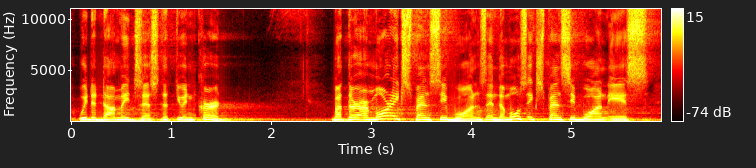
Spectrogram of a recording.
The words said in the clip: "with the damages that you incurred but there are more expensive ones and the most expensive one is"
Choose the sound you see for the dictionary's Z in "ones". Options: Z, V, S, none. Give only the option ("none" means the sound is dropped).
S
